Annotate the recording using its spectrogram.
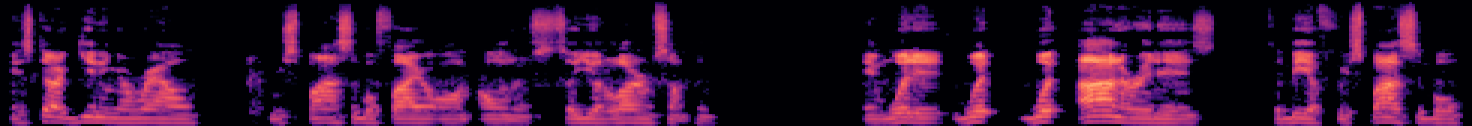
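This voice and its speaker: An earnest podcast host from North Philadelphia, USA, leads a casual talk show discussion in a medium-pitched, pushed, bright voice. He uses street-talk phrasing and restarts repeatedly.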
